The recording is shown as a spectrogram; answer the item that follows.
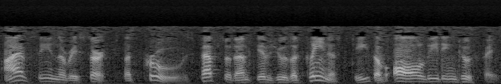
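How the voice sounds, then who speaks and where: A man speaks as an earnest, assured spokesman in a 1950s radio commercial. His husky voice moves lively, and the old broadcast sounds muffled. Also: mid-range voice, moderate pace.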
